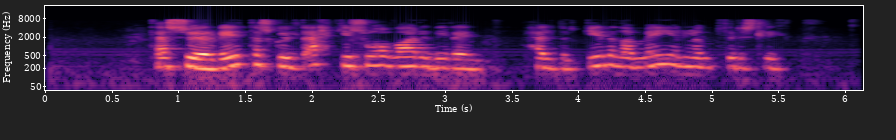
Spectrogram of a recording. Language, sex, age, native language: Icelandic, female, 20-29, Icelandic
